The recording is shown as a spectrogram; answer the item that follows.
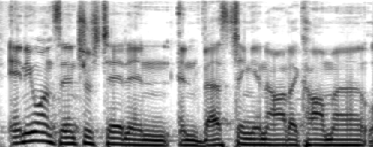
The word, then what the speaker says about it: Atakama: And Atacama is spelled A-T-A-K-A-M-A. We're named after the Atacama Desert in Chile, which is spelled with a C. But we spell our name with a K.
